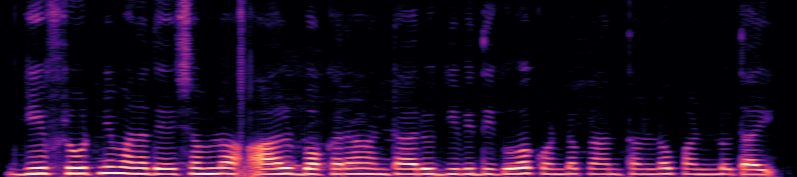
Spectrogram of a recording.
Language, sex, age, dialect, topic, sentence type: Telugu, female, 36-40, Telangana, agriculture, statement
